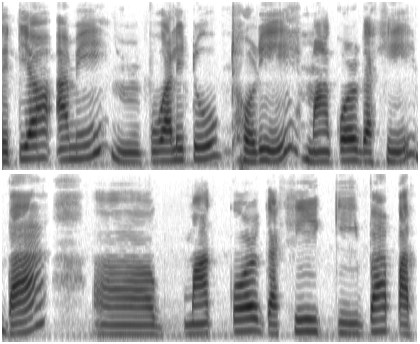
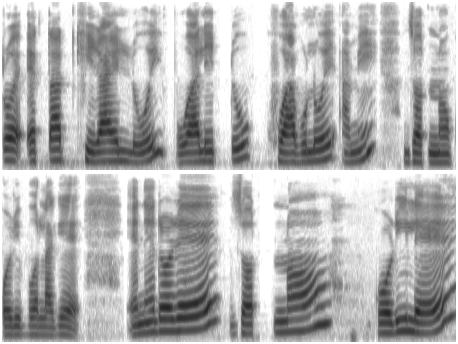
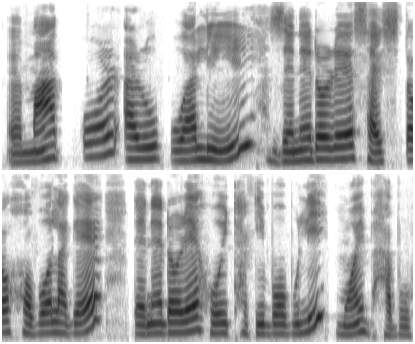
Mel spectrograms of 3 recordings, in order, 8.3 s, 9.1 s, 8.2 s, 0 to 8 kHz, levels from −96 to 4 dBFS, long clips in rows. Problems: background sounds at intervals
